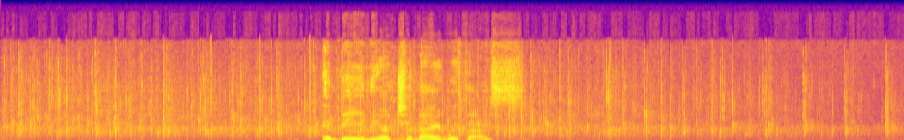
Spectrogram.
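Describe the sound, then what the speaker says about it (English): Applause from an evening church audience honouring people who rescue Yazidi families, soft and diffuse at first, then swelling briefly as someone speaks loudly over it before fading back under his voice. "Can we give them another hand of applause for their courage"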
